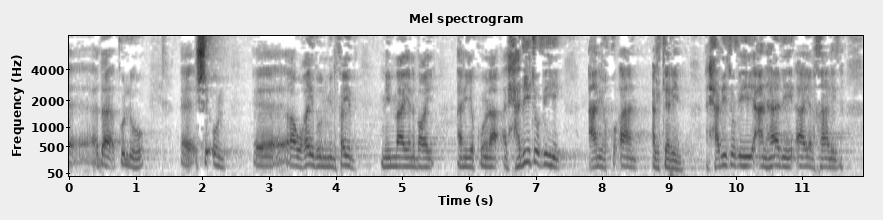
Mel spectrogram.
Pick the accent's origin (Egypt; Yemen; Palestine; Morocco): Morocco; وهذه المجهودات الحمد لله التي نراها في بلدنا المغرب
